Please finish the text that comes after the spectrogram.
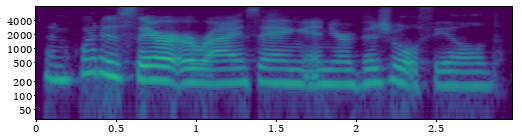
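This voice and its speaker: A woman teaching yoga nidra, guiding a relaxation meditation with gentle invitations and long pauses. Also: medium pitch, creaky.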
